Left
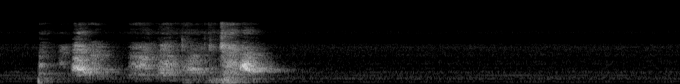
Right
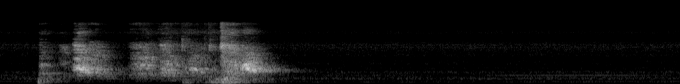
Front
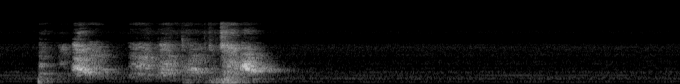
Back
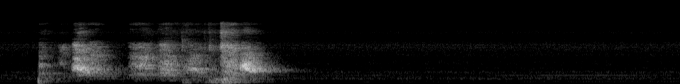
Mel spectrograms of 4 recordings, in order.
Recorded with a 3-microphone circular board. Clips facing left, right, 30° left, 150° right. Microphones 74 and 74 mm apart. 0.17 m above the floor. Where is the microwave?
175° right, 1.1 m.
